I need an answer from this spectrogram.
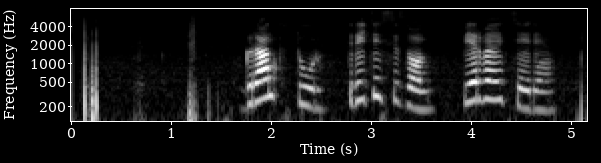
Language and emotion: Russian, neutral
